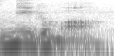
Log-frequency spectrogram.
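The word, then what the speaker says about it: Mi'kmaq: nation as well but the most common pronunciation that i've heard is miguel all right so uh again there might be regional variation there too so mega maw elder albert marshall is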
